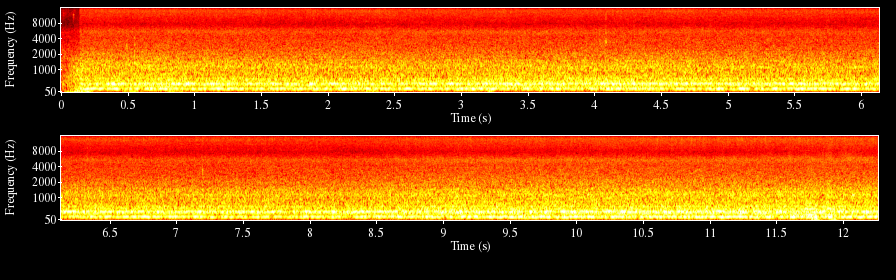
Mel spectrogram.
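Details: A queenless Western honey bee mating nucleus, with no queen, virgin, or brood to rear one, 'sings' loudly in a low, steady drone, bees raising their abdomens as if fanning to call, in May.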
